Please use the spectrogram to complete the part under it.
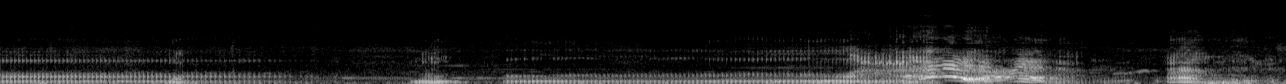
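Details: Male lion courting lionesses at the Taigan lion park, Crimea: low groaning sounds under a steady mechanical hum, a short deep burst near four seconds, then a long wavering moaning roar around the tenth second and a final brief grunt.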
